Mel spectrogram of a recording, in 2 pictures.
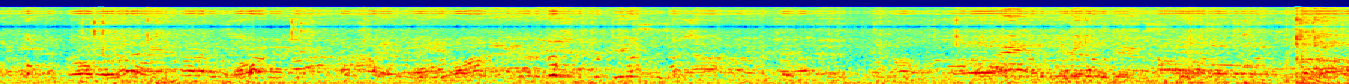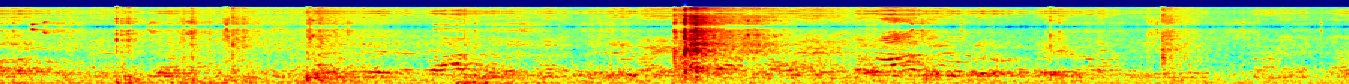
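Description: Skates scrape and roll across the rink floor.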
